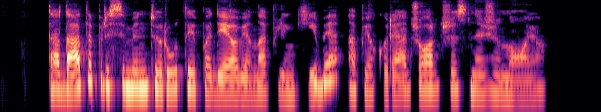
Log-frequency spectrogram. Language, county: Lithuanian, Marijampolė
